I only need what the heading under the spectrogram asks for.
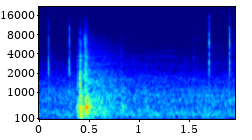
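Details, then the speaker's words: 2005 VW Golf MK5, front right door, central locking operated by remote: two short whirring buzzes about 1.5 s apart with no solid latch clunk; the door lock actuator or module runs but fails to unlock; other doors work. "if you feel the door as well just put your hand on the door you can feel something happening but it's not unlocking"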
